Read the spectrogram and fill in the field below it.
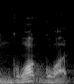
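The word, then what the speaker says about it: Gout Gout: like okay you can you can call him Gat gout but it's actually pronounced differently no no no so this is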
